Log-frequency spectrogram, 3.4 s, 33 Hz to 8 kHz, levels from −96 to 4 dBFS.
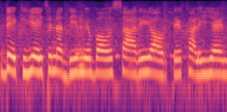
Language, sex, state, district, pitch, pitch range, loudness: Hindi, female, Bihar, Patna, 230 Hz, 220-235 Hz, -15 LUFS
